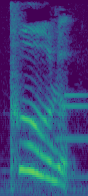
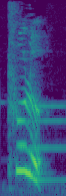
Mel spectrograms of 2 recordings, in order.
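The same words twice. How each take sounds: First: The first vowel is held long. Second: The first vowel is cut short. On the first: The speaker calls it right. "乌段加乌，延长音部分也是发音发乌。" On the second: The speaker calls it wrong. "延长音没念好的话就会变成"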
